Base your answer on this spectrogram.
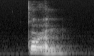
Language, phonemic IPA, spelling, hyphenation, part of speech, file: Dutch, /ˈkɔ.rə(n)/, korren, kor‧ren, verb, Nl-korren.ogg
- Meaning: to fish by pulling a small funnel-shaped dragnet by a long rope over the sea floor close to the shoreline or near shallows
